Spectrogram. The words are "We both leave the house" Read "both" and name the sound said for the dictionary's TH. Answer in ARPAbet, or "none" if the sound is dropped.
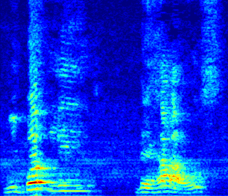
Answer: T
